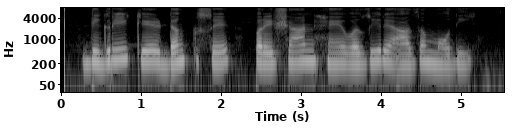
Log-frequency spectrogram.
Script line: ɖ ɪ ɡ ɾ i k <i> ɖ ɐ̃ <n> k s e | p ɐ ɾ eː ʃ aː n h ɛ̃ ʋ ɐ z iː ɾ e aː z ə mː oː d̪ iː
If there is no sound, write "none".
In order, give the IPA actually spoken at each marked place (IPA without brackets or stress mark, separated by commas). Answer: e, ŋ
